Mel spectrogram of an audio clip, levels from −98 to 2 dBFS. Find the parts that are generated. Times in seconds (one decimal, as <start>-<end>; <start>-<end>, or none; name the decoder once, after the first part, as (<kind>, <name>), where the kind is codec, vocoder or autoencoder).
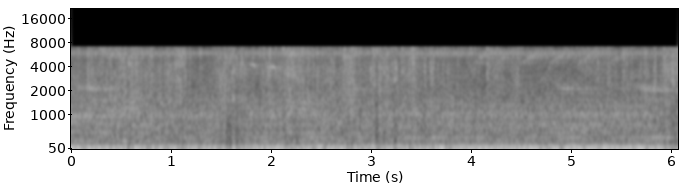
none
